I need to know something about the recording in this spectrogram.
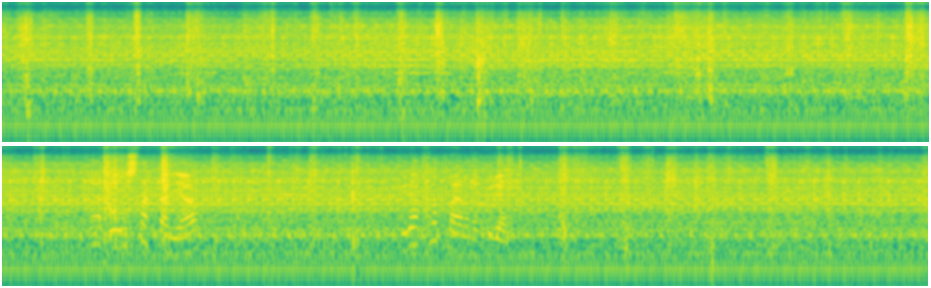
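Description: An engine idles steadily nearby.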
